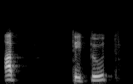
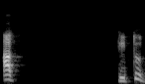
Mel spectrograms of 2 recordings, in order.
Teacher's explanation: labios te acuerdas bilabial aptitud y otra cosa es actitud separando los labios y haciendo la oclusión en la parte posterior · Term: el fonema de la k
